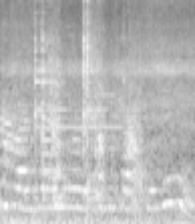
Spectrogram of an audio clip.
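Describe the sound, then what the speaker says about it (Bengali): Mung dal being stir-fried with spices in a pan, a brief close sizzle with scraping spatula strokes and a light utensil clink. "একটু মুগটা মশলার সঙ্গে একটু হালকা করে কষে নেব"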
